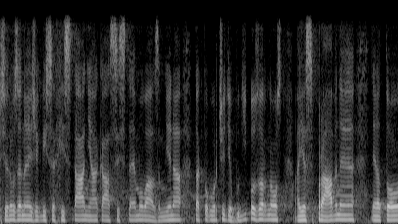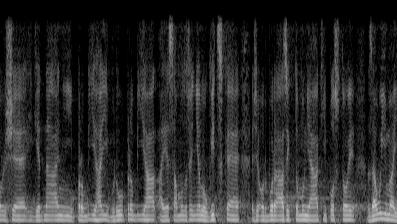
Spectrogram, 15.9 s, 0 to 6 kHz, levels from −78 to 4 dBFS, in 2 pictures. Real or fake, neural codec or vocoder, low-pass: fake; codec, 16 kHz, 0.9 kbps, LongCat-Audio-Codec; 5.4 kHz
